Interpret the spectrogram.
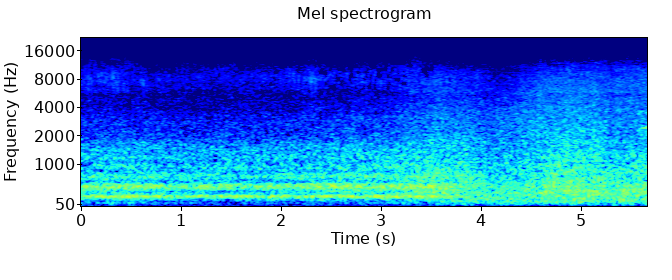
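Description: A swarm of honeybees buzzing, a steady hum that fades about four seconds in, giving way to the wash of ocean surf.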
